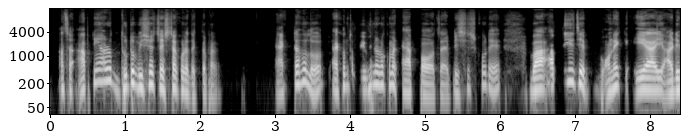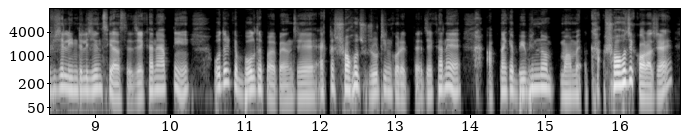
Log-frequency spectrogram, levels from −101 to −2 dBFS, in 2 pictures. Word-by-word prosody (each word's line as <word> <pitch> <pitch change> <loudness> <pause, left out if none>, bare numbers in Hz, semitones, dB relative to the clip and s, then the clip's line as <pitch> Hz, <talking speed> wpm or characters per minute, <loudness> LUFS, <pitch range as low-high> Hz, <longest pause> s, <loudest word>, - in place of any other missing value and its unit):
আচ্ছা, - - -3 0.2
আপনি - - -4
আরো 240 +1 +3 0.2
দুটো 160 +7 +3
বিষয় 190 +4 +1
চেষ্টা 155 +1 +2
করে 130 -3 0
দেখতে - - -8
পারেন। - - -11 0.8
১ - - -17
টা - - +2
হলো 230 - 0 0.3
এখন 175 - -3
তো - - -9
বিভিন্ন 170 +8 -3
রকমের 185 0 -3
অ্যাপ 120 -1 -2
পাওয়া 100 -2 +1
যায়। 100 -2 -6
বিশেষ 120 +6 -10
করে 185 -8 -5 0.5
বা 140 - +8 0.2
আপনি 195 - -8 0.2
যে 200 - +6 0.3
অনেক 170 +1 +1 0.3
এ - - +5
আই, 140 - +5
আর্টিফিশিয়াল 140 +6 +1
ইন্টেলিজেন্সই 140 +2 0
আছে, 95 - -11
যেখানে 130 +7 -1
আপনি 150 +1 -5 0.5
ওদেরকে 215 +4 +2
বলতে 145 +4 +4
পারবেন 90 -1 -2
যে, 105 - -3 0.3
একটা 160 - -6
সহজ 155 +4 +5 0.2
রুটিন 125 +3 -2
করে 105 -2 -1
দিতে - - -9
যেখানে 150 +9 0 0.5
আপনাকে 135 +1 -2
বিভিন্ন 150 +6 +1 0.3
মানে 110 +1 -2 0.2
খা - - -7 0.2
সহজে 210 +6 +10
করা 100 -2 +7
যায় 115 - +2
145 Hz, 175 wpm, -24 LUFS, 120-170 Hz, 0.8 s, সহজে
